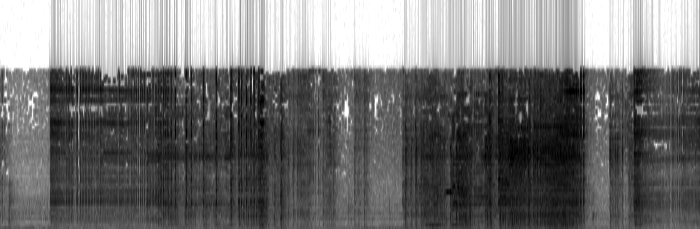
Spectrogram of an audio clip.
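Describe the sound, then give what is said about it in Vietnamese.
Creaking of bamboo stalks rubbing together, a continuous grinding, crackling texture over a low hum, swelling and easing without clear breaks. “cùng với tiếng những thân tre cọ vào nhau ken két, nghe đến giận cả người.”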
